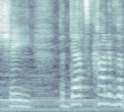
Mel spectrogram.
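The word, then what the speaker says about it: sidhe: dreaming and yes I know s is actually pronounced shade but that's kind of the point there's a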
